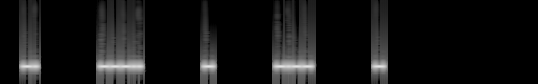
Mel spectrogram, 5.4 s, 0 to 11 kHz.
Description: Morse code, heard as a keyed tone, about 47 wpm, spaced as for 12 wpm, 700 Hz. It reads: N8TYT
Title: USA Call Signs - 8x Character Spacing - 45wpm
